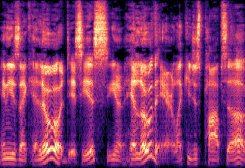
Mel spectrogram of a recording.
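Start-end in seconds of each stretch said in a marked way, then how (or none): 0.4-2.6 camp British delivery swinging up and down in pitch. Retelling how the messenger god greets Odysseus: Ewan McGregor type voice. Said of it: "this Ewan McGregor type voice".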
